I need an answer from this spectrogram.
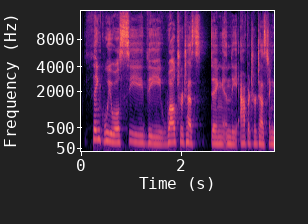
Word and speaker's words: Rentschler: Look, everybody with the W last names, even though wrench is spelled with an R, it still sounds like it's a W.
